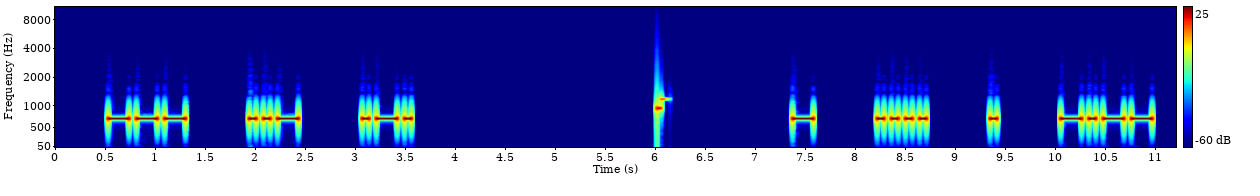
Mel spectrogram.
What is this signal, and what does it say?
Morse code, heard as a keyed tone, about 17 wpm, spaced as for 10 wpm, 700 Hz. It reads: OUR THEY
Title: 3x Character Spacing - Top 200 Words - 17wpm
